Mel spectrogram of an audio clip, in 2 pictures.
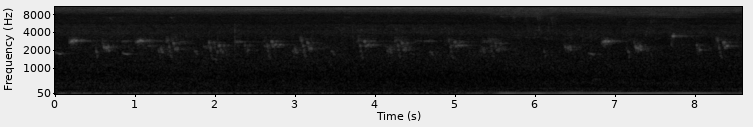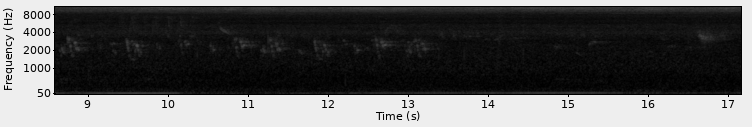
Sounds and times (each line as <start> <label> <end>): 0.0 Traffic noise 17.1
